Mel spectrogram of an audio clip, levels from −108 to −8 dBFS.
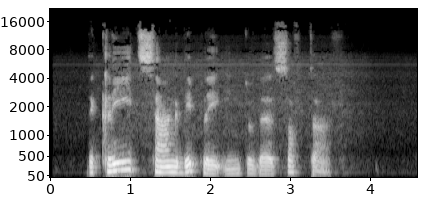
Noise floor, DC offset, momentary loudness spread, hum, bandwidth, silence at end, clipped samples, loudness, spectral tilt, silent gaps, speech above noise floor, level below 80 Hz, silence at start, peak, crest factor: -73 dBFS; under 0.1%; 14 LU; none; 15 kHz; 1.1 s; under 0.1%; -21 LUFS; -5 dB/octave; none; 53 dB; -58 dBFS; 0.5 s; -2 dBFS; 20 dB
